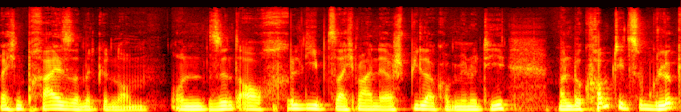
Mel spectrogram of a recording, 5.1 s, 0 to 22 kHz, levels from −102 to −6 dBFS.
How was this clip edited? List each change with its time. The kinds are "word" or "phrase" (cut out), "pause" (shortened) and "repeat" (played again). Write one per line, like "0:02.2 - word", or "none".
0:01.6 - word
0:02.2 - word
